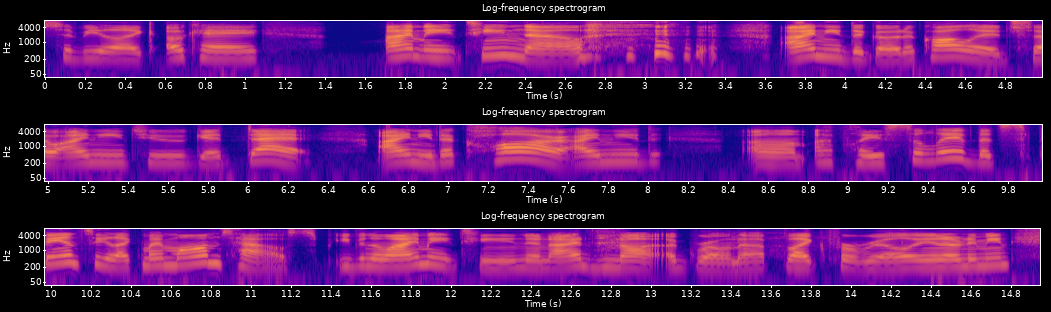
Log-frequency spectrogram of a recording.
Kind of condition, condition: setting, outdoors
